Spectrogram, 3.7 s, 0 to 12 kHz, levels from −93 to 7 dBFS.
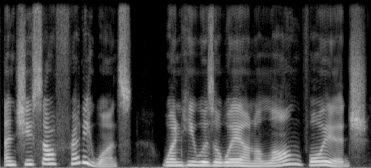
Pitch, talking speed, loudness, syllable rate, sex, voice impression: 235 Hz, 210 wpm, -15 LUFS, 4.8 syllables/s, female, very feminine, adult-like, slightly middle-aged, very thin, very tensed, very powerful, very bright, hard, very clear, fluent, slightly cute, cool, very intellectual, refreshing, very sincere, very calm, friendly, reassuring, unique, wild, slightly sweet, very lively, strict, intense, sharp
